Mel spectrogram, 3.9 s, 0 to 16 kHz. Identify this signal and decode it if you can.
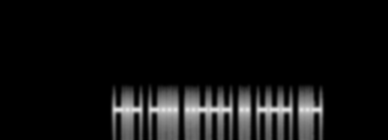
Morse code, heard as a keyed tone, about 40 wpm, 700 Hz. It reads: KB2IOU
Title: USA Call Signs 40wpm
